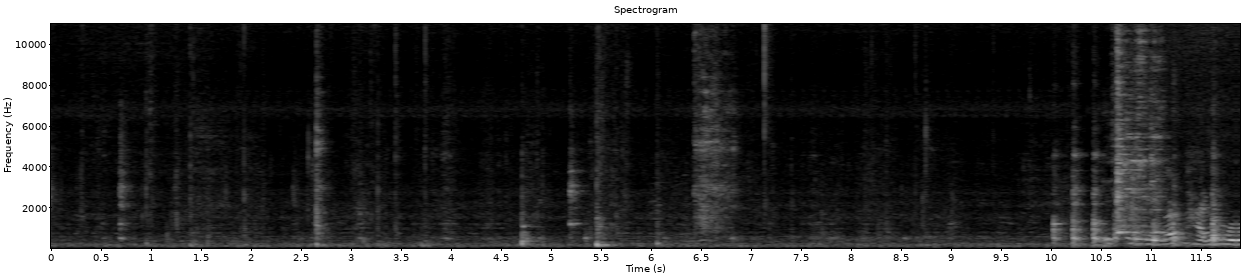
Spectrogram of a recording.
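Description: A spoon scrapes and clinks against a pot while boiled rice and potato are stirred into hot water for khichuri, with irregular metallic knocks and a louder burst of scraping near the end.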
